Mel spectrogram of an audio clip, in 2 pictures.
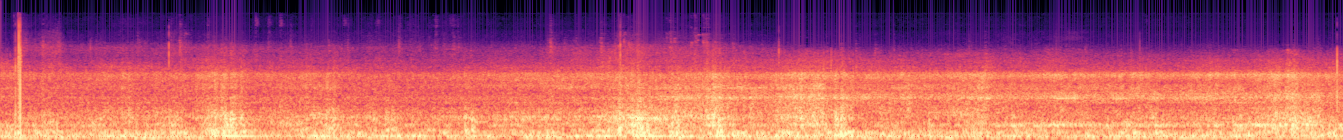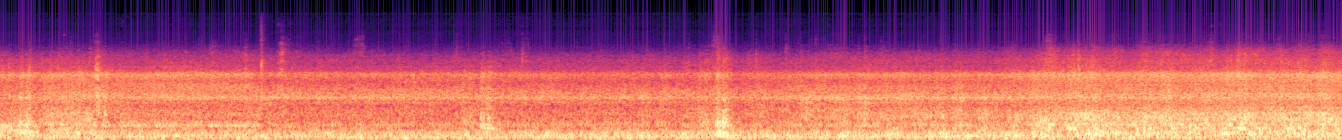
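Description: Haruka airport express train heard from inside the carriage, running at speed: a steady rumble of wheels on rail with a faint whine, broken by a few sharp knocks, and growing a little louder near the end.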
